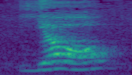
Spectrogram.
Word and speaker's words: 여: In Korean, we read this letter nya. But for ease of pronunciation, when nya comes very first on the vocab, it pronounces ya instead of nya.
